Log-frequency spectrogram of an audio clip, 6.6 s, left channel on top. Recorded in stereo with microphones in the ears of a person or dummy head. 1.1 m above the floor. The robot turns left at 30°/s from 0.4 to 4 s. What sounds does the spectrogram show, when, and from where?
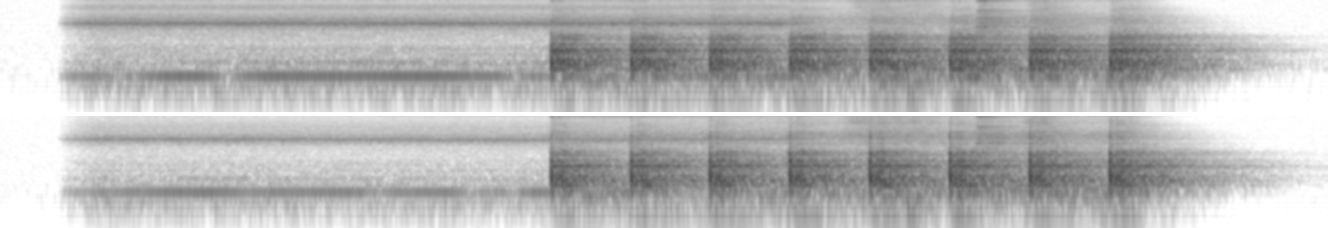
2.8 s dripping: 15° right (ahead or behind), 0.6 m; by 5.7 s 50° right (ahead or behind), 0.6 m
4.9 s a sliding door: 5° right (ahead or behind), 1.2 m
